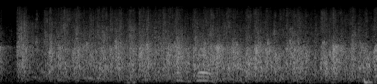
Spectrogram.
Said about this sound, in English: So today, we are excited to have two stalwarts among us, our current Dean of Engineering, Dean Sankar Sastry, and our distinguished guest, Professor Sridhar Kota. Please give a round of applause and welcome them.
